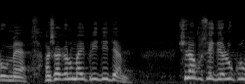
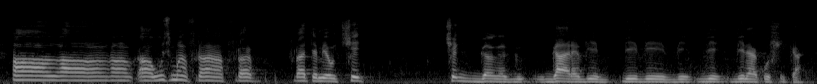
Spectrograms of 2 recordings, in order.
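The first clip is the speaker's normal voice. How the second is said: a lightly voiced old man, stuttering and sinking lower; old peasant stammering out a question about the station; 6 semitones lower, slower than usual. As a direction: stutter through every syllable like a shy old villager. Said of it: "Cam bâlbăit săracul".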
